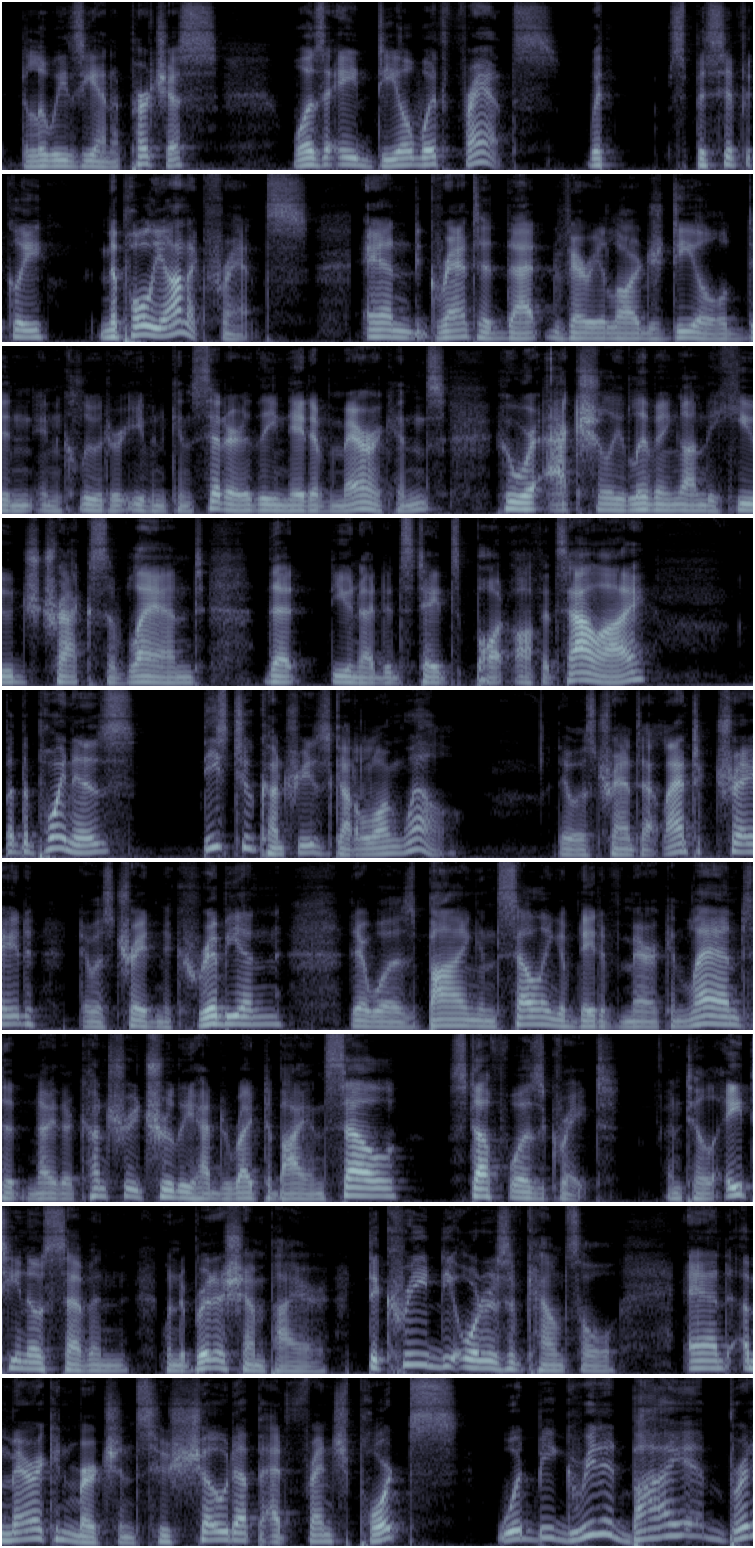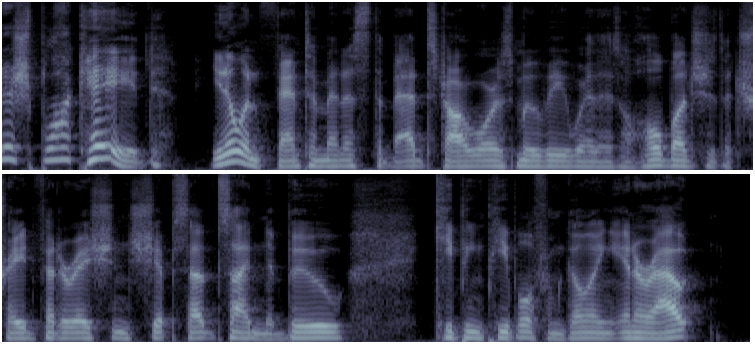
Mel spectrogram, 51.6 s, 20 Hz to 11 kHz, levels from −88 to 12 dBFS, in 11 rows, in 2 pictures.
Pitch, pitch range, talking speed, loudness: 115 Hz, 105-140 Hz, 165 wpm, -29 LUFS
